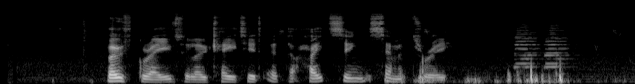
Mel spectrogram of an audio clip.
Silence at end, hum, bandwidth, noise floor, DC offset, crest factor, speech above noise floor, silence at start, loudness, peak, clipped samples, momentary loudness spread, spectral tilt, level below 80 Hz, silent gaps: 0.65 s; none; 11.5 kHz; -59 dBFS; under 0.1%; 26 dB; 33 dB; 1.05 s; -26 LUFS; -2 dBFS; under 0.1%; 17 LU; -5.5 dB/octave; -60 dBFS; none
